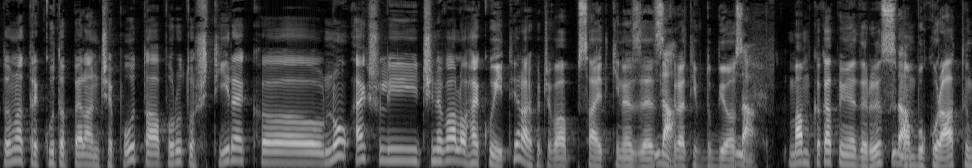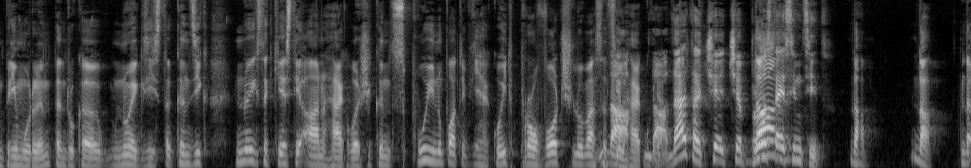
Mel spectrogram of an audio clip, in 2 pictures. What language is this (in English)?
Romanian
